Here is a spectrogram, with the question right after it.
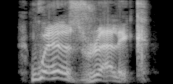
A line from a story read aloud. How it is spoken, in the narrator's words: asked in a growl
